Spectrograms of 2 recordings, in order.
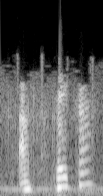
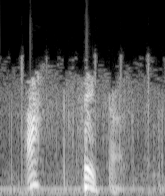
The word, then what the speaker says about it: Azteca: She said, how do you say in English, Azteca? Azteca. She gave the Z a TH sound. That's Castilian Spanish. Mexican or any Spanish American would say Azteca.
